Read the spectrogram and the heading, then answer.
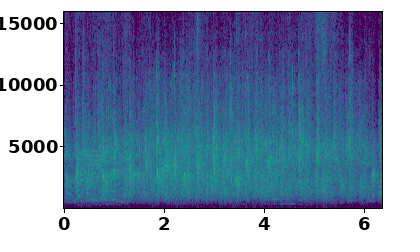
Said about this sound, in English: I would be thankful for any president. So I think you, all of us should be able to clap for that.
